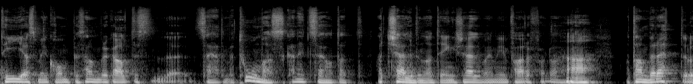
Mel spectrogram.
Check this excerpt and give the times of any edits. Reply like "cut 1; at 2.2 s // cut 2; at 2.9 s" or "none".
cut 1; at 3.7 s // cut 2; at 4.2 s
